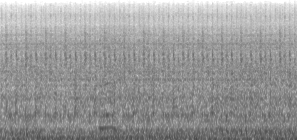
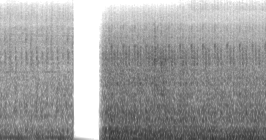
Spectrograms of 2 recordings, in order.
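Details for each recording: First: Land Rover with a new starter motor and cleaned earth points, idling stone cold after start; ignition timing may need checking: busy, slightly clattery idle with an even beat and no skips. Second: Land Rover idling stone cold after a new starter motor and cleaned earth points: steady low idle with a loose, tinny rattle from the roof panel riding over it.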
